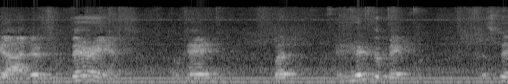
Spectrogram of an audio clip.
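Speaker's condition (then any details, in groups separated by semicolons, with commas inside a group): Cerebral palsy; wheelchair user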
